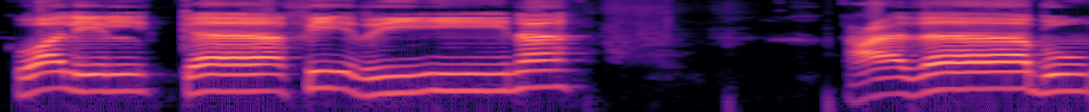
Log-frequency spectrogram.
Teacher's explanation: وللکافرین، لام کو لام کے ساتھ ملانا ہے. کاف کے اوپر کڑا زبر ہے، 1 الف کے لمٹ میں کھینچنا ہے، را کو باریک کرنا ہے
